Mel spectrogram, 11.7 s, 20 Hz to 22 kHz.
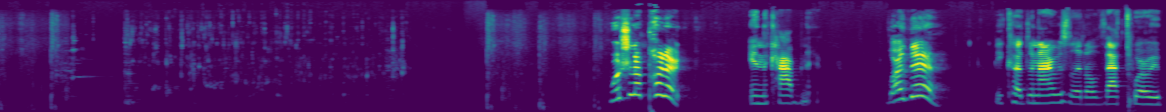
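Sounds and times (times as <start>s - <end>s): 
water pouring into a bowl for marigolds on an ofrenda: 1.2s - 4.2s
speech: 6.2s - 6.9s, 7.6s - 8.3s, 8.9s - 11.6s.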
